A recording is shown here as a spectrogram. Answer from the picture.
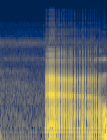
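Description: A man's drawn-out hesitation sound "eh" in a creaky, rattling voice, starting about a second in after a brief quiet pause.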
